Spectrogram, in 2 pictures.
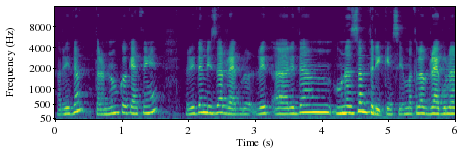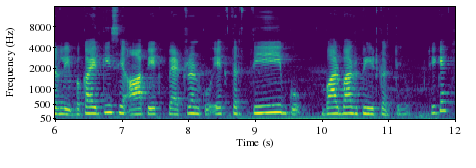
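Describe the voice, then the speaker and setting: A Pakistani woman teacher with a Pakistani Urdu accent explains an online lesson slowly and patiently, often asking "ठीक है?". Her voice is mid-range and fairly bright, recorded in an echoey room with faint noise.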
